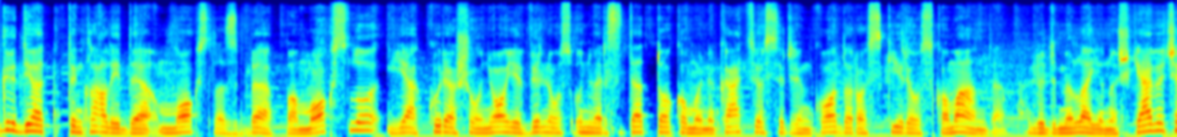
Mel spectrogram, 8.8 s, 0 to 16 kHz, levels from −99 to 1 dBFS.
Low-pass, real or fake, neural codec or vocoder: 14.4 kHz; fake; autoencoder, 48 kHz, 128 numbers a frame, DAC-VAE, trained on Japanese speech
